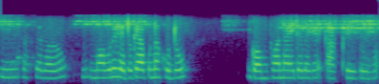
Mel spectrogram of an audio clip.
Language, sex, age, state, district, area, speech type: Assamese, female, 18-30, Assam, Sivasagar, rural, conversation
